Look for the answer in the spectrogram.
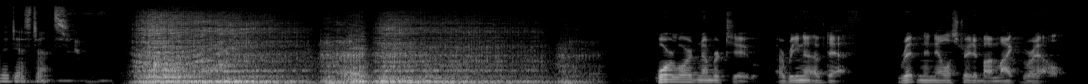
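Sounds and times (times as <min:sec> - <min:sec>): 
speech: 0:00.0 - 0:02.2, 0:06.6 - 0:10.6
big cats roaring: 0:01.3 - 0:06.1.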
